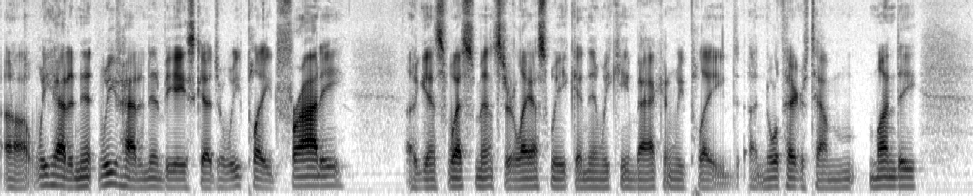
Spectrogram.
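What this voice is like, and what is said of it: Tired, worn-out voice. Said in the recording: “sorry about my voice, ... it's just tiredness.”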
